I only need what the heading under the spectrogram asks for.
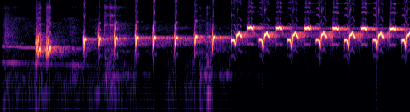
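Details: Sooty-headed bulbul song used as a lure to get a bird that is reluctant to sing to start calling: a long held note, then a run of sharp repeated chirps that turn into quick rising, bouncing notes, roughly three or four per second.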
